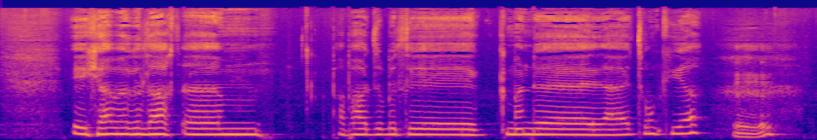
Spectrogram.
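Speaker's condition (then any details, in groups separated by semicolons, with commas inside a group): Down syndrome; trisomy 21 from birth, born five weeks early, emergency surgery after birth in Hannover, formerly wore back corset; age 26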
